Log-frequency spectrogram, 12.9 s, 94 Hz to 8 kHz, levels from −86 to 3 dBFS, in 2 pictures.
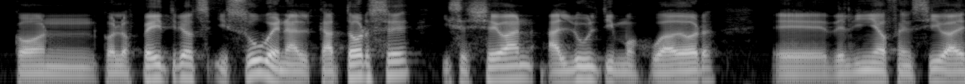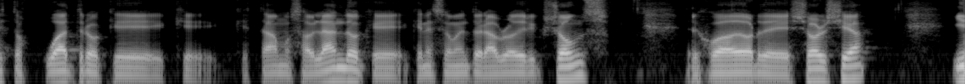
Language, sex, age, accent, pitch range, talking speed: Spanish, male, 30-49, Argentinian, 85-115 Hz, 180 wpm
